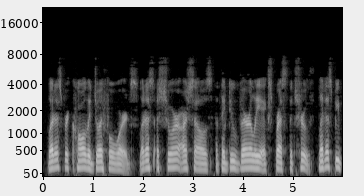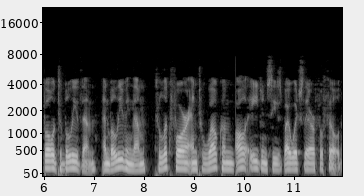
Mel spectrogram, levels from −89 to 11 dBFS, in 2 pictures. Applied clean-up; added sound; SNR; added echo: none; none; none; none.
